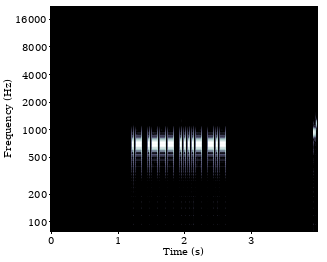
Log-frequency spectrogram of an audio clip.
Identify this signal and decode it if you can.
Morse code, heard as a keyed tone, about 40 wpm, 700 Hz. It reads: AJ4K
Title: USA Call Signs - 4 Characters - 2x Character Spacing - 40wpm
